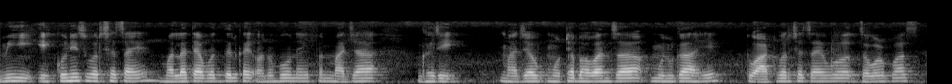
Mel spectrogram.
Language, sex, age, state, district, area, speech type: Marathi, male, 18-30, Maharashtra, Wardha, urban, spontaneous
